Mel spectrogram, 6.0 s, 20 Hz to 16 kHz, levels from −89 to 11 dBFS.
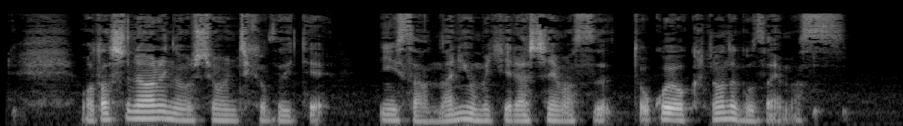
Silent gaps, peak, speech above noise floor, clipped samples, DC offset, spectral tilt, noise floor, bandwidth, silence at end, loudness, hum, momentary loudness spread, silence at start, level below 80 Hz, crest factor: none; -6 dBFS; 20 dB; under 0.1%; under 0.1%; -4 dB/octave; -45 dBFS; 11.5 kHz; 0.4 s; -25 LUFS; none; 14 LU; 0.15 s; -60 dBFS; 20 dB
